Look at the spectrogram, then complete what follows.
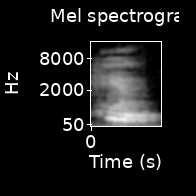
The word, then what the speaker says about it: can't: This one is ah. I can't hear you. I can't hear you. Can't. My mouth is opening more for that vowel.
